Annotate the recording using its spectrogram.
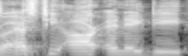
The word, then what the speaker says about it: Strnad: I want to talk about the passing of Trevor Strad. I don't know how to pronounce it. I'm sorry. It's Strnad. He was the lead vocalist, singer, growlist for the death metal band Black Dahlia Murder out of Michigan.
